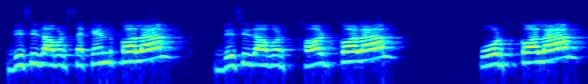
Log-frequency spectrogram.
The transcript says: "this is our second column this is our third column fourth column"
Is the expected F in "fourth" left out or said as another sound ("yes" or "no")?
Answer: yes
